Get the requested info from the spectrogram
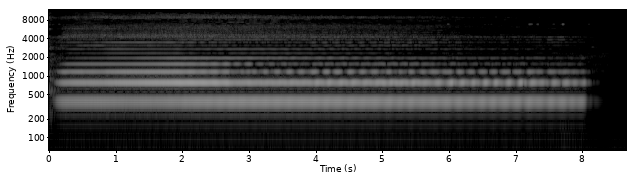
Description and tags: One-shot from Versilian Studios Chamber Orchestra 2: Community Edition sampling project.
Instrument family: Woodwinds
Instrument: Bassoon
Articulation: vibrato sustain
Note: F#4
Midi note: 67
Midi velocity (center): 31
Microphone: 2x Rode NT1-A
Performer: P. Sauter
fsharp4, multisample, vibrato-sustain, vsco-2, woodwinds, midi-velocity-31, single-note, midi-note-67, bassoon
